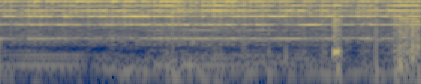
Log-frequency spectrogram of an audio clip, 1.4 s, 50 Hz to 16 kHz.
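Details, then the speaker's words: Radiante no-frost refrigerator after repair of a damaged thermal fuse, control board tested with a bell wired to the defrost heater leads: steady high bell rings continuously, draw 0.90; defrost started normally, unit tested OK. "Tenemos 0.90 de consumo. Enciende la campanilla del deshielo."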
